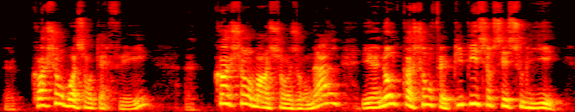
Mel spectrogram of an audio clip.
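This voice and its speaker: An older man reading a children's book aloud as a grandfather, lively and expressive, going quiet for suspense. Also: sits high, moderate pace. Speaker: grandfather storyteller.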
